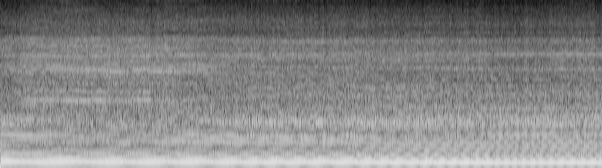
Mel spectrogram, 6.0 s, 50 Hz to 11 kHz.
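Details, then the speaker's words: Stihl BR430 blower after the carburetor was cleaned and the high-side limiter adjusted to cure bogging: strong, steady high-pitched two-stroke howl at full throttle with no bogging or surging; running properly. "okay there you have it man it was a struggle trying to figure out exactly what what was causing this bargain down on this steel br430 leaf blow but we discovered it"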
